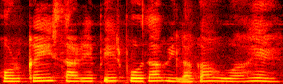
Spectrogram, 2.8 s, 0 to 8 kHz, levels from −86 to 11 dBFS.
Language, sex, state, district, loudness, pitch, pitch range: Hindi, female, Arunachal Pradesh, Lower Dibang Valley, -16 LUFS, 290 Hz, 280-300 Hz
